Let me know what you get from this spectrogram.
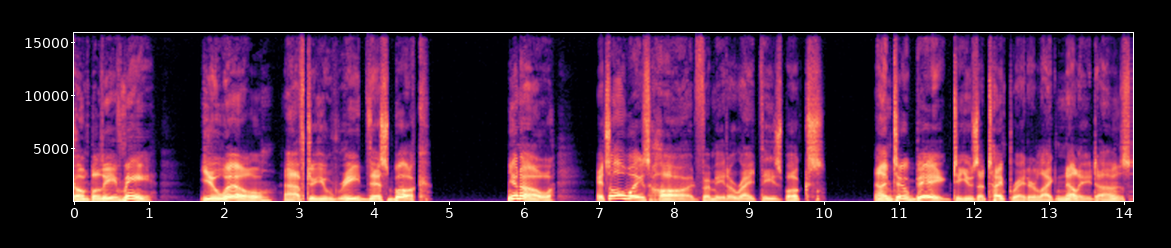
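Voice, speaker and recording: Using a put-on character voice at medium pitch, a man talks at a fairly slow pace in a very clean recording with a silent background. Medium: read story. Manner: folksy, drawling.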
